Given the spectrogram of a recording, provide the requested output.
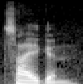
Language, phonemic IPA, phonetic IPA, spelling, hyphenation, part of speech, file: German, /ˈt͡saɪ̯ɡən/, [ˈt͡saɪ̯ɡŋ̍], zeigen, zei‧gen, verb, De-zeigen.ogg
- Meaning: to show, make see: 1. to point 2. to exhibit, allow to see 3. to exhibit, allow to see: to face reveal, to show one's face 4. to display, to manifest 5. to demonstrate, explain by doing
